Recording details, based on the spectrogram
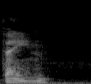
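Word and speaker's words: thegn: That marvellous Anglo-Saxon word, which might be unfamiliar to some of you, a thane, T-H-E-G-N, pronounced thane, is not only a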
